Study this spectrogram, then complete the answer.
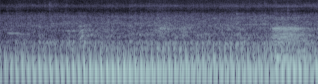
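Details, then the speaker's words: Honda Megapro motorcycle dies or sputters when throttled, hitting a rev limit: uneven pulsing about three beats a second that won't pick up cleanly. The cause is a broken yellow wire to the voltage regulator; a jumper wire fixed it. "Apakah benar bagian ini bagian kabel yang kabel yang menuju ke kiprok yang warna kuning ini putus penyebabnya nggak bisa normal untuk motornya itu ada limit beberapa brebet ya"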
